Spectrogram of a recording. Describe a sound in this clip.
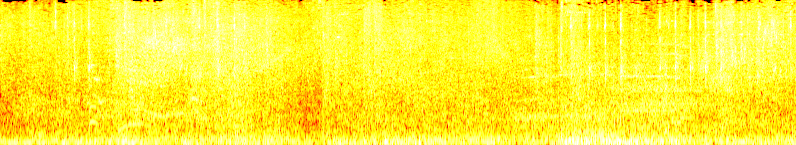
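Game battle sounds of blasts, zaps and clashing effects ring out.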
